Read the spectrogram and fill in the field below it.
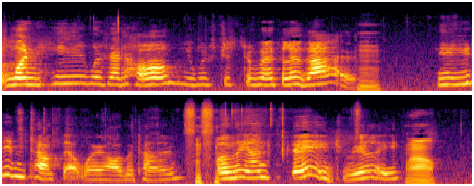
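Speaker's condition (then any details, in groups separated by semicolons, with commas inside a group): Cerebral palsy; present from birth, cervical spinal cord surgery C1-C7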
